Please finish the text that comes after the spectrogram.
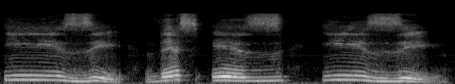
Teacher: easy again the S is like a voiced Z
